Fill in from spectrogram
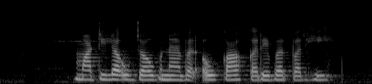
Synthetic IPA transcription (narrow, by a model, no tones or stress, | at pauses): maːʈiːlaʊp̚d͡ʒaːubənaːebəɾɐwkakəɾeːbəɾpəɾɦi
